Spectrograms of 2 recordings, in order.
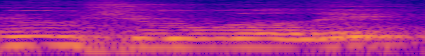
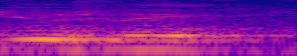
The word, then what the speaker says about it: usually: Usually, like actually, is not usually in full syllable, but it's usually either 2, as I just said it in, usually, or if it's 3, it's usually, and with a schwa in the middle.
